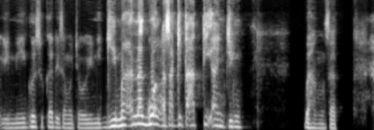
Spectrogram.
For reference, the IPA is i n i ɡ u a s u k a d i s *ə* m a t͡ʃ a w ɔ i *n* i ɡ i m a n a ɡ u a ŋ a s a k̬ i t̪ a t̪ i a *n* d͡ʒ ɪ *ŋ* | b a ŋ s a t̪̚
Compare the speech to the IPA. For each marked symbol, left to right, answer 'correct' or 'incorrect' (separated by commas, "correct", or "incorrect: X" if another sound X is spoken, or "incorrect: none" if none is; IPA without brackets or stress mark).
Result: incorrect: a, correct, incorrect: ɲ, correct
